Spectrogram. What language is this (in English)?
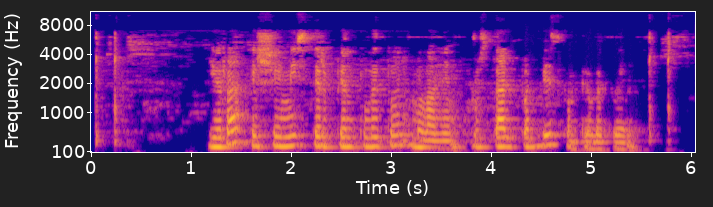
Mari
